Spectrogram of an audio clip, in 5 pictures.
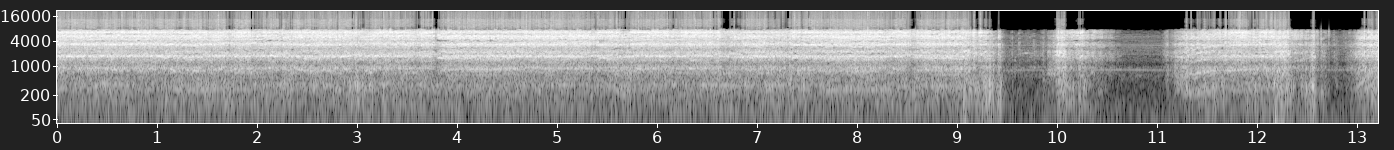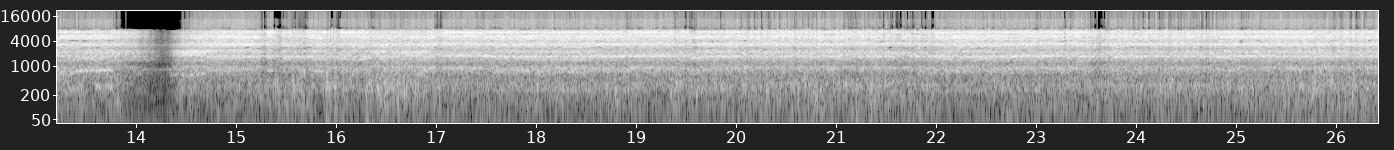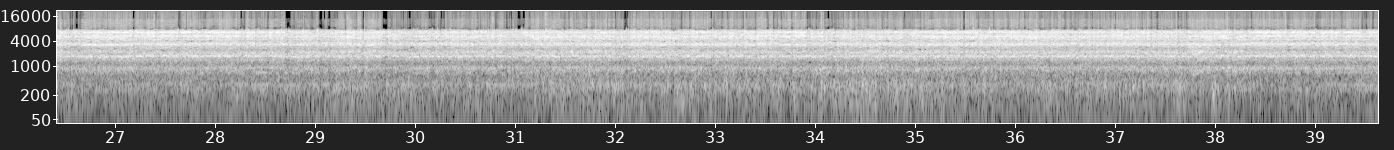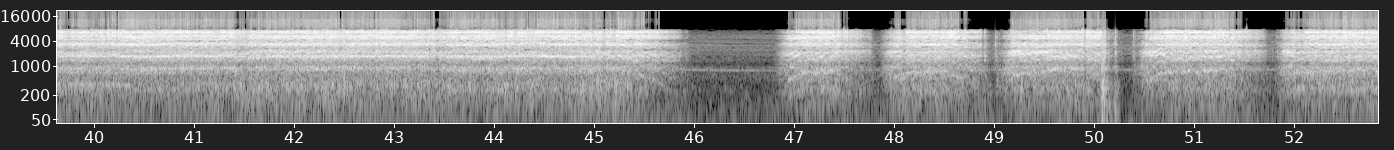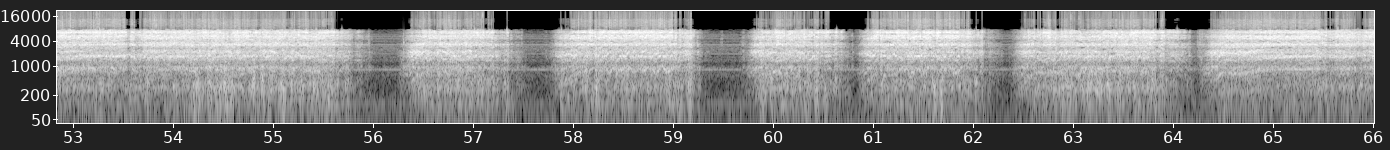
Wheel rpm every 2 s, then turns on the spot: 230, 230, 220, 220, 130, 90, 100, 160, 220, 220, 230, 230, 230, 230, 230, 230, 230, 230, 230, 230, 230, 220, 160, 60, 100, 110, 200, 170, 80, 120, 110, 130, 160.
58-60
